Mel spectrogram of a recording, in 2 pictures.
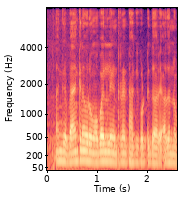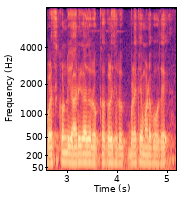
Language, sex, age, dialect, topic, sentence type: Kannada, male, 31-35, Central, banking, question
